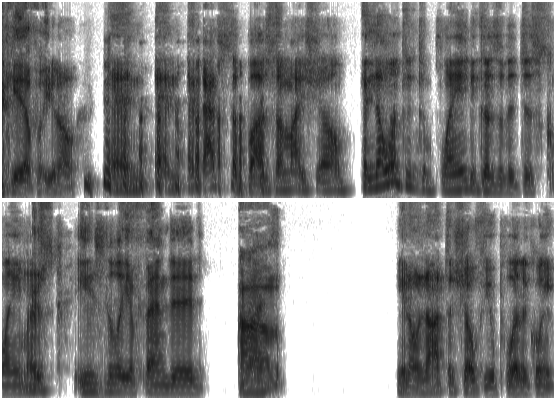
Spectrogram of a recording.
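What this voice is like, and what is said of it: Strong Boston accent. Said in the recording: “you don't have the same accent as when you left ... Never lost my accent. ... Yours is still strong”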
